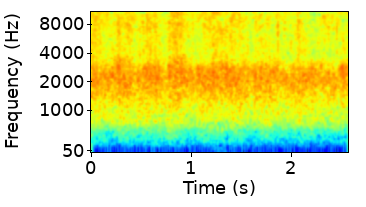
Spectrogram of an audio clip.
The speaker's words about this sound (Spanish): por mí está cerrado el tema, así que joder, un aplauso para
